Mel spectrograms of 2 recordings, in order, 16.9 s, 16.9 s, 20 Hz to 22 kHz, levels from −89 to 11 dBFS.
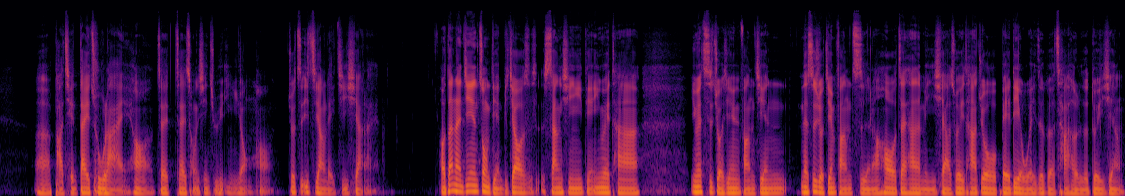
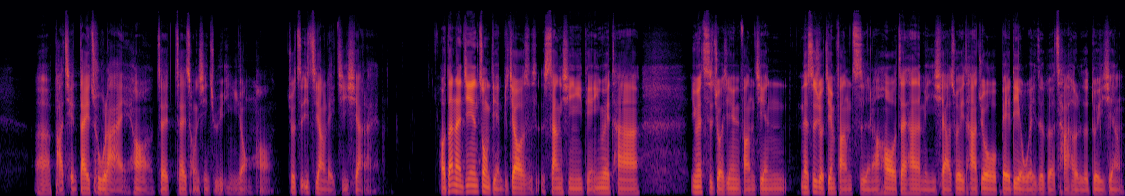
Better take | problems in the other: first | thin; somewhat; fading below 350 Hz

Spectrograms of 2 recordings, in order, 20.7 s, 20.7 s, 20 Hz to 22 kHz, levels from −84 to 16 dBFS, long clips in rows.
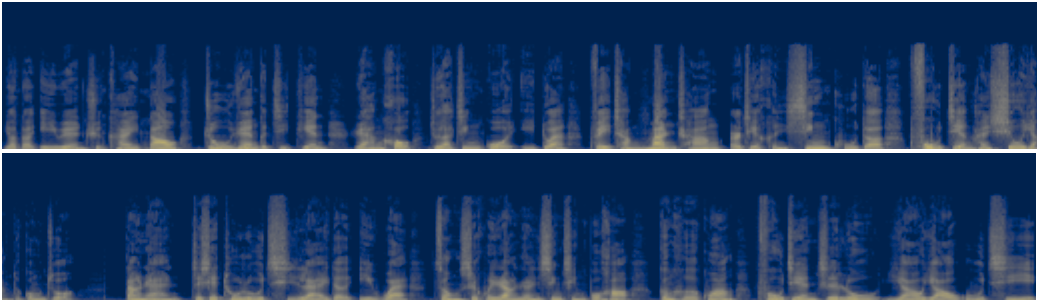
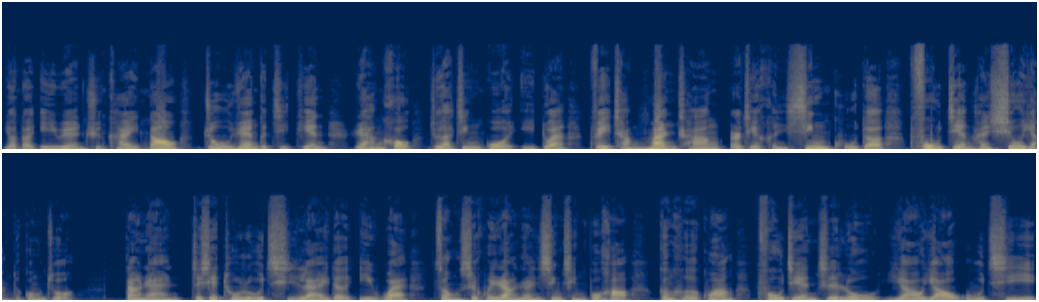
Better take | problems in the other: neither | none

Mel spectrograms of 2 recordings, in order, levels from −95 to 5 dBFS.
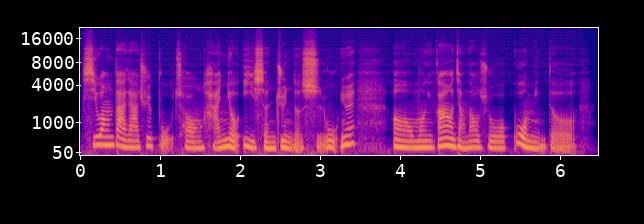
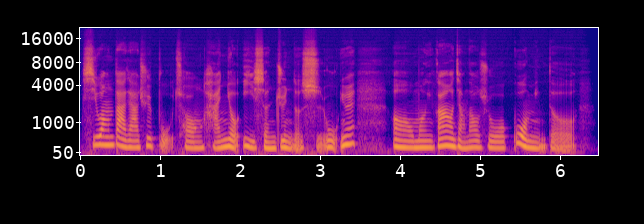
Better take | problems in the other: neither | none

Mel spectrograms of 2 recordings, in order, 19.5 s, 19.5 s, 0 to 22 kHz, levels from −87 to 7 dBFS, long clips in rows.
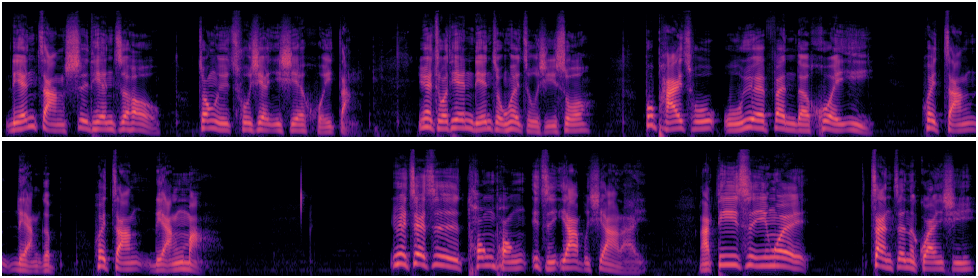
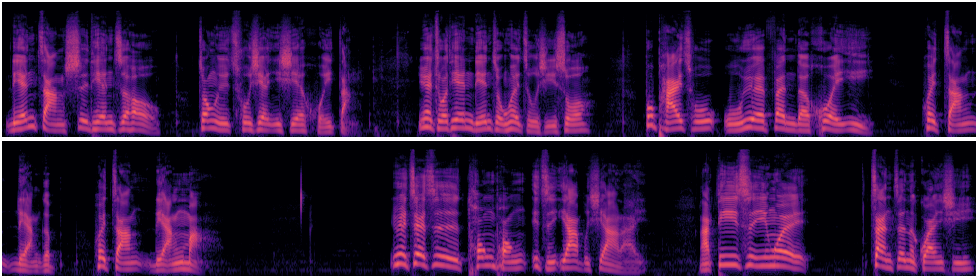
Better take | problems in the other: neither | none

